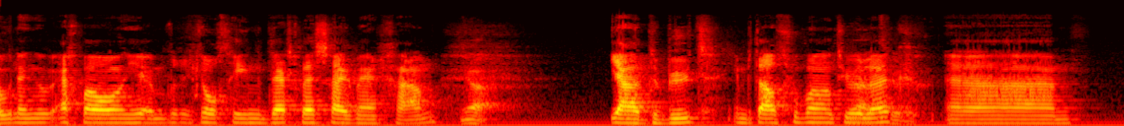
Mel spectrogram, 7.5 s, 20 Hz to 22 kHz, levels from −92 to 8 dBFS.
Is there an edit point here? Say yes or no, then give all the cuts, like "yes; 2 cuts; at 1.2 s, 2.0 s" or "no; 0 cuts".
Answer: no; 0 cuts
